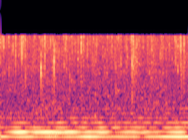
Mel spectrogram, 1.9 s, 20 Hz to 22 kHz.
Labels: {"label": "biophony, midshipman", "recorder": "SoundTrap 500"}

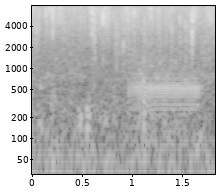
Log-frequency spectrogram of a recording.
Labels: {"label": "biophony, croak", "recorder": "SoundTrap 500"}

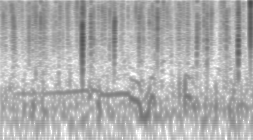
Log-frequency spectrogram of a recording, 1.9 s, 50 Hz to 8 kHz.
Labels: {"label": "biophony, cascading saw", "recorder": "SoundTrap 600 or HydroMoth"}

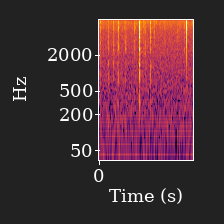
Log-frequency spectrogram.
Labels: {"label": "ambient", "recorder": "HydroMoth"}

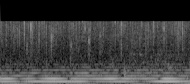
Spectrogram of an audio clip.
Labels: {"label": "biophony, midshipman", "recorder": "SoundTrap 500"}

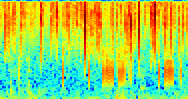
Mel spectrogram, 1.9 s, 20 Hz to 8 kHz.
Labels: {"label": "biophony, knock croak", "recorder": "SoundTrap 300"}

